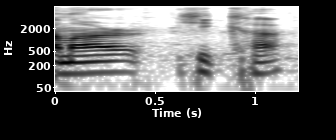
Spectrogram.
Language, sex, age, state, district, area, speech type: Assamese, male, 30-45, Assam, Lakhimpur, rural, spontaneous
